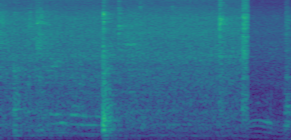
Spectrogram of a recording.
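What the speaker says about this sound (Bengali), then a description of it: "আলু ভাজা হচ্ছে" Potatoes frying in a pan for a chicken curry, with a low, soft sizzle and a few sharp scrapes as a spatula stirs them. There are faint background sounds and no speech.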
